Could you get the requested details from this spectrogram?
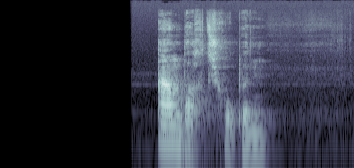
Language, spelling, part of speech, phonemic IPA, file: Dutch, aandachtsgroepen, noun, /ˈandɑx(t)sˌxrupə(n)/, Nl-aandachtsgroepen.ogg
- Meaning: plural of aandachtsgroep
